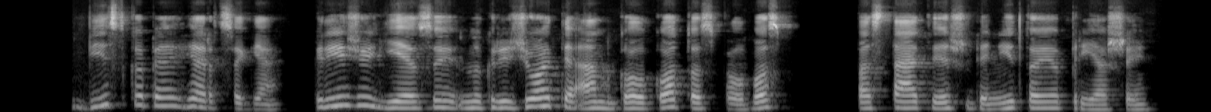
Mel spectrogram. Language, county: Lithuanian, Klaipėda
